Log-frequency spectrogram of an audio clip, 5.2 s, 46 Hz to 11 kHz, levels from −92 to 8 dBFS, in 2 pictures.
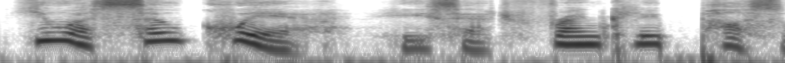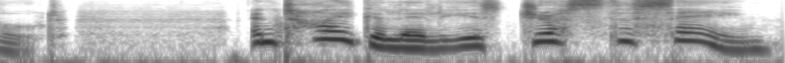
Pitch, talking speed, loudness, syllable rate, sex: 230 Hz, 170 wpm, -21 LUFS, 4.5 syllables/s, female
